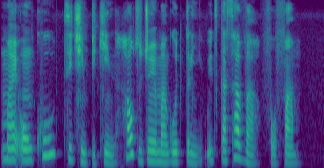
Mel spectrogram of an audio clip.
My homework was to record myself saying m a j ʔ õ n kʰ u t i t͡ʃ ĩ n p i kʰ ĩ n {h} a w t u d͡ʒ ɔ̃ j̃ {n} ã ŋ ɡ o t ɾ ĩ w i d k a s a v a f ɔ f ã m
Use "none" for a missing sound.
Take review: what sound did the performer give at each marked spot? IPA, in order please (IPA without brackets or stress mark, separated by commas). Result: h, m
